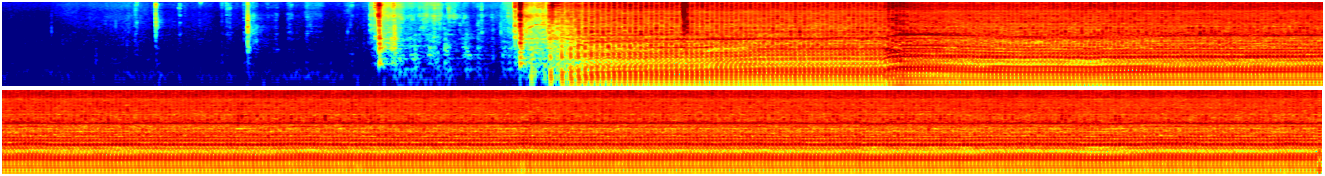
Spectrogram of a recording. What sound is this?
pull-start-idleup
Small honda motor is pull started, under choke, then choke is opened engine idles up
